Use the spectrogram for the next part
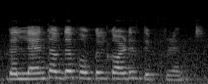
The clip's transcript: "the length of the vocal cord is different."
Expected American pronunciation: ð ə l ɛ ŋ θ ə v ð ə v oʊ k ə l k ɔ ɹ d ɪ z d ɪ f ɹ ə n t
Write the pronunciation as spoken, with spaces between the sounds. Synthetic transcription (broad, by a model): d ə l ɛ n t ə v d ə f oʊ k ə l k ɔ ɹ d ɪ z d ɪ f ɹ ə n t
